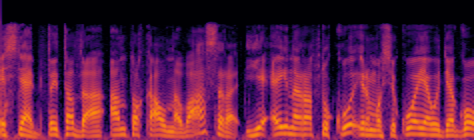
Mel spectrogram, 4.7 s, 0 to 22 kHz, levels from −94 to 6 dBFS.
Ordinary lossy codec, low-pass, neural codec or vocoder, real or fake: Opus, 64 kbps; 10.8 kHz; none; real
